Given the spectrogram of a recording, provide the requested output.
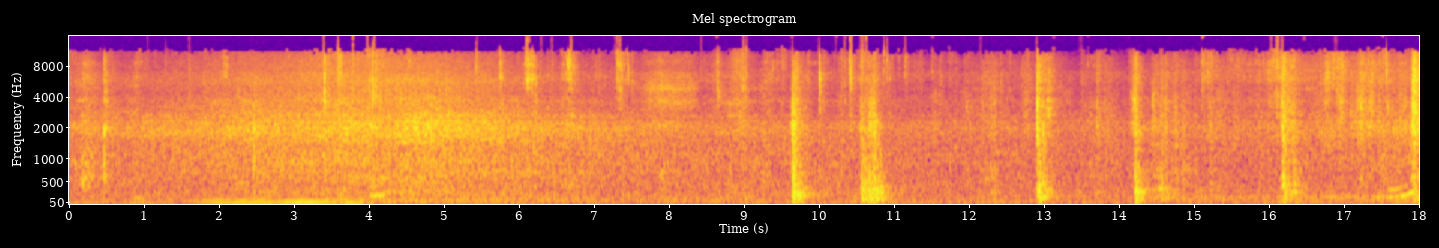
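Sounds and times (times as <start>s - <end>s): low background hum: 0.0s - 18.0s
crunching cabbage leaves: 3.2s - 12.8s.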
